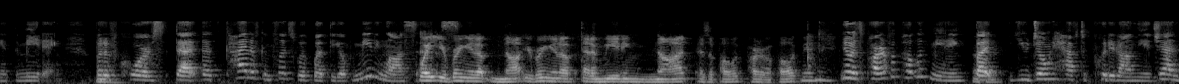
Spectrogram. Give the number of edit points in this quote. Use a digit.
0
